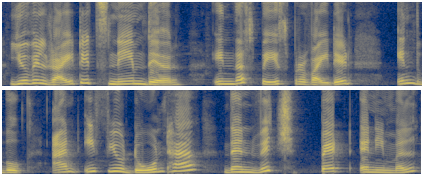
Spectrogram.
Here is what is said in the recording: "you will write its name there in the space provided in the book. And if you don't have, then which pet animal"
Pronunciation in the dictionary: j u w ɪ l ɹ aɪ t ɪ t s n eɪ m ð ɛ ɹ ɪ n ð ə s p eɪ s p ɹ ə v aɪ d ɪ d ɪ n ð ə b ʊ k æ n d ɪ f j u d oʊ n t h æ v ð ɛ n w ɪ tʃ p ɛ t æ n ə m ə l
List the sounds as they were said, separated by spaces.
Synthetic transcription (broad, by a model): j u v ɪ l ɹ aɪ t ɪ t s n eɪ m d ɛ ɹ ɪ n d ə s p eɪ s p ɹ ə v aɪ d ɪ d ɪ n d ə b ʊ k æ n d ɪ f j u d oʊ n t h æ v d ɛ n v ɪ tʃ p ɛ t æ n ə m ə l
